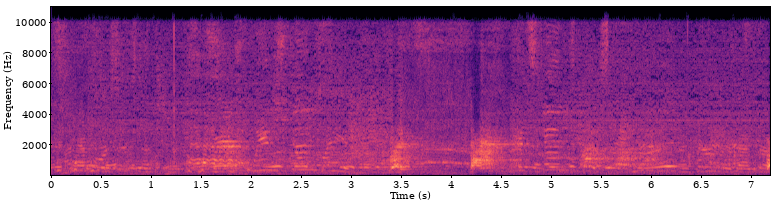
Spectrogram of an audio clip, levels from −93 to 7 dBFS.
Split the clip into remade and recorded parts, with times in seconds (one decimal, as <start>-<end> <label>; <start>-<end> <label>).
0.0-3.1 recorded; 3.1-4.7 remade; 4.7-7.2 recorded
